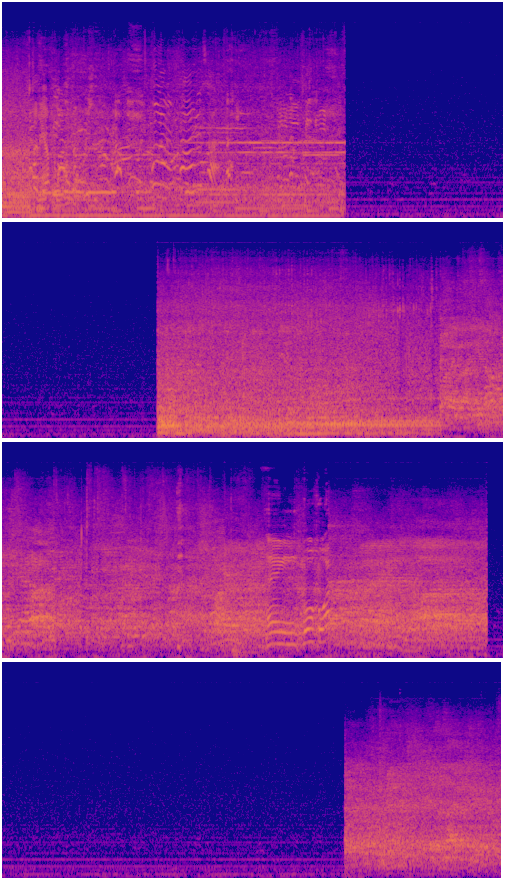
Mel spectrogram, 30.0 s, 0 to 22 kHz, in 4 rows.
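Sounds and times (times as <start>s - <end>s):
people talking: 0.0s - 5.2s, 9.9s - 12.8s.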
